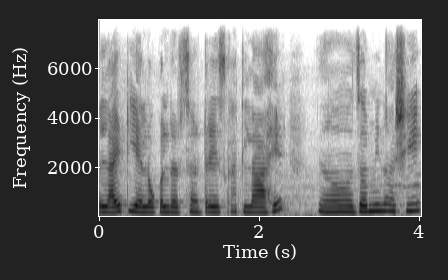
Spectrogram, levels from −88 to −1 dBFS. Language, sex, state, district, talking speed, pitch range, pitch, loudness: Marathi, female, Maharashtra, Sindhudurg, 135 wpm, 220-250 Hz, 230 Hz, -17 LUFS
